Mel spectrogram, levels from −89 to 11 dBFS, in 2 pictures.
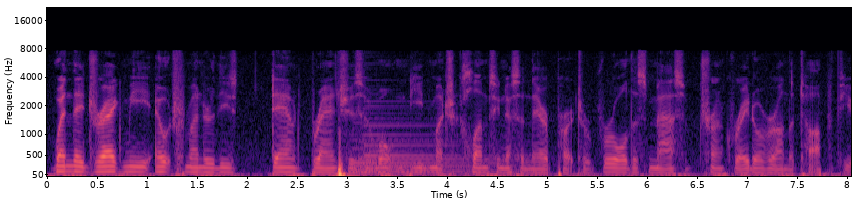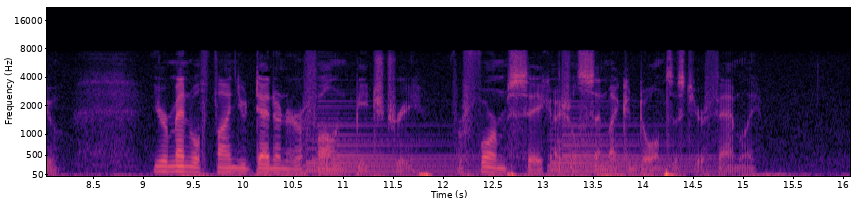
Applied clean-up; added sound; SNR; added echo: none; Acoustic guitar / Strum; 12 dB; none.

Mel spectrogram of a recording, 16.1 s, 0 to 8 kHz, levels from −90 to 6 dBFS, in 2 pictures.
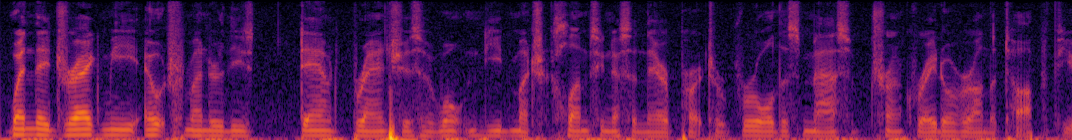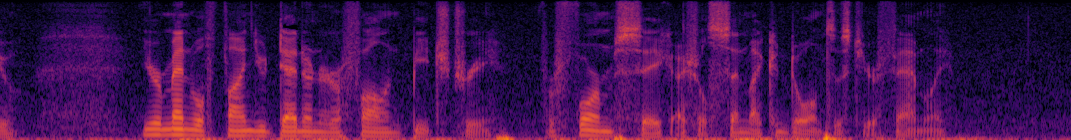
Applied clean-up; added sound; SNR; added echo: none; none; none; none.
